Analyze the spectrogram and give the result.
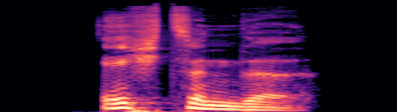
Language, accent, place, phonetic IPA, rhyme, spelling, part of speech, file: German, Germany, Berlin, [ˈɛçt͡sn̩də], -ɛçt͡sn̩də, ächzende, adjective, De-ächzende.ogg
- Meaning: inflection of ächzend: 1. strong/mixed nominative/accusative feminine singular 2. strong nominative/accusative plural 3. weak nominative all-gender singular 4. weak accusative feminine/neuter singular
